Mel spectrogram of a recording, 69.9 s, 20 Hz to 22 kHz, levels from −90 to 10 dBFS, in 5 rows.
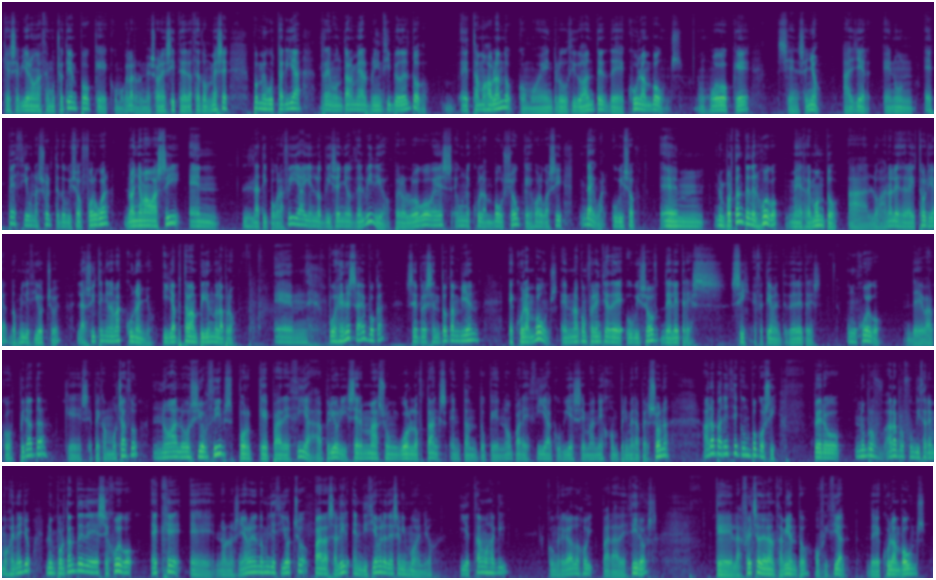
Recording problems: none

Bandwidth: 15.5 kHz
